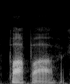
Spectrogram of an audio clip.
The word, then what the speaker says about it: Papa: Papa, equal emphasis on both syllables.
